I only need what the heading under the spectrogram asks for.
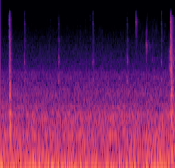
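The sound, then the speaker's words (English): A green car drives past, its engine rumbling with a steady, low roar throughout with a few faint clicks on top, and no one speaking. “Oh, that's a nice green car. I'd love to know what kind of car that is. That might be a Lamborghini.”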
